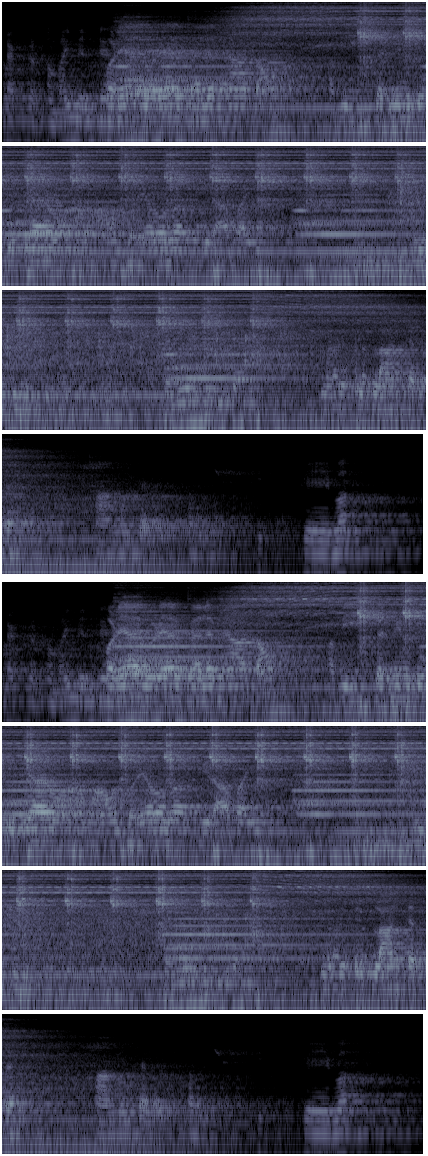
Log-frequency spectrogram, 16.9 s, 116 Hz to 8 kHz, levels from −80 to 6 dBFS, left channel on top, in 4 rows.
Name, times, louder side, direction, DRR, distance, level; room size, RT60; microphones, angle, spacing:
voice 1, 0.0-1.4 3.9-4.2 8.2-9.6 10.1-11.0 11.7-13.0 15.3-16.2, left 1 dB, 20° left, 3 dB, 0.6 m, -45 dB
sound 1, 0.9-14.4, right 1 dB, 85° right, 2.2 m, -42 dB
voice 2, 1.0-2.8 3.3-6.9 11.7-12.9 13.6-14.8, right 3 dB, 65° right, 4 dB, 0.7 m, -37 dB
sound 2, 1.9-2.0 2.1-12.9, right 3 dB, 25° right, 1.0 m, -34 dB
sound 3, 8.1-13.8, left 1 dB, 80° left, 1.6 m, -45 dB
12.5 x 5.5 x 3.5 m, 2.6 s
head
